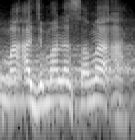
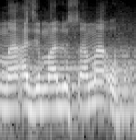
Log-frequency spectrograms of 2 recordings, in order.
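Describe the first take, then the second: First: Both words end in an 'a' vowel. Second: Both words end in an 'u' vowel. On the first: It means 'how beautiful the sky is!' The speaker calls it right. "yang betul" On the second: It means 'what is the most beautiful thing in the sky?' The speaker calls it wrong.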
